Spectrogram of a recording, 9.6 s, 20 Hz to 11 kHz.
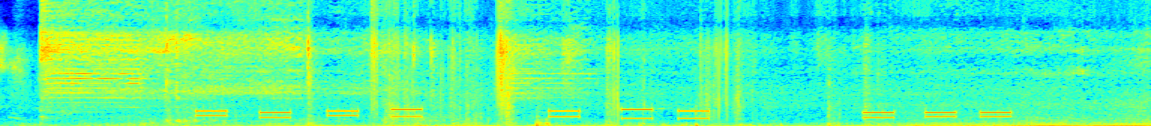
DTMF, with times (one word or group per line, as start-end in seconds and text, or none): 1.6-3.5 0409
4.6-5.9 832
7.2-8.4 477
